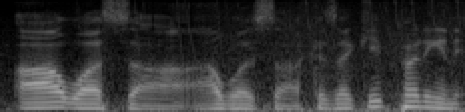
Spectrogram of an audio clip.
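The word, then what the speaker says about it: Ahwassa: Awasa. There was somebody in yesterday's video that was like, please pronounce it correctly.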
